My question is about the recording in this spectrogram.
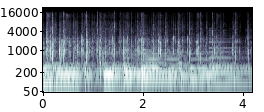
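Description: Live acoustic music: strummed acoustic guitar chords over sustained low notes, without singing, gradually fading out.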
